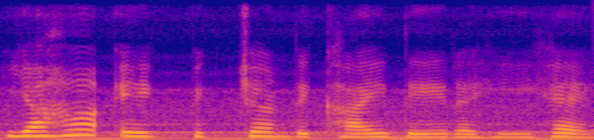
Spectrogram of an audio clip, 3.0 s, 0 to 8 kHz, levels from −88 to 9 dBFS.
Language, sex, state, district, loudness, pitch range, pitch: Hindi, male, Madhya Pradesh, Katni, -16 LUFS, 190-240 Hz, 210 Hz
